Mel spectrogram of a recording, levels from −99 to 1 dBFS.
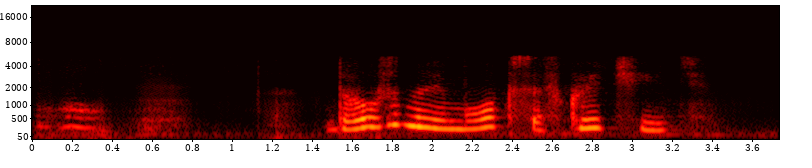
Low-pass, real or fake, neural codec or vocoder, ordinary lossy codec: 5.4 kHz; fake; codec, 24 kHz, 0.5 kbps, DualCodec; none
